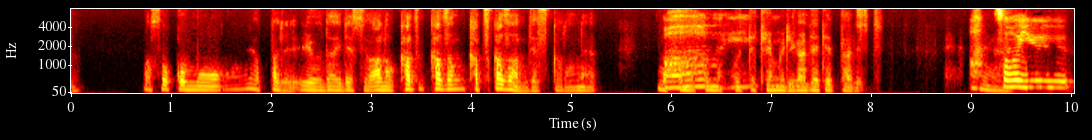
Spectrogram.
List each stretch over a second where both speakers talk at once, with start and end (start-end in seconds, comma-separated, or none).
5.9-7.3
